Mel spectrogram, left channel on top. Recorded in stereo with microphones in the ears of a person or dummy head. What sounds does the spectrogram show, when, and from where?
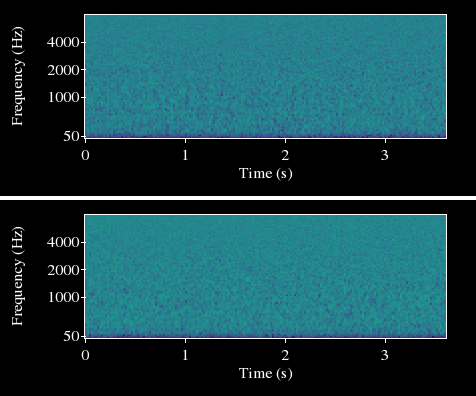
Only background noise.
